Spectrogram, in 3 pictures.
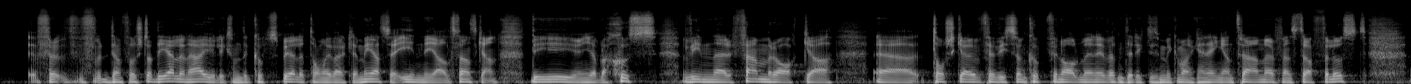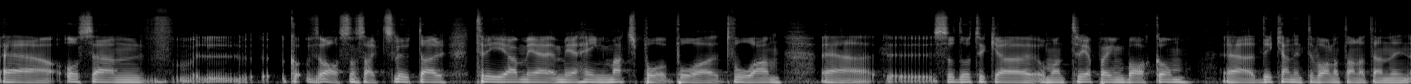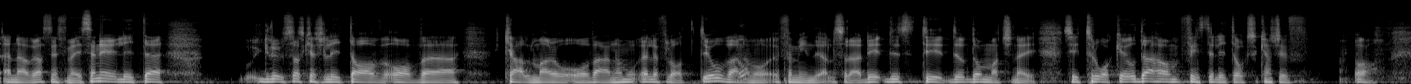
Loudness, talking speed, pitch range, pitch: -28 LUFS, 165 wpm, 100-120 Hz, 110 Hz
